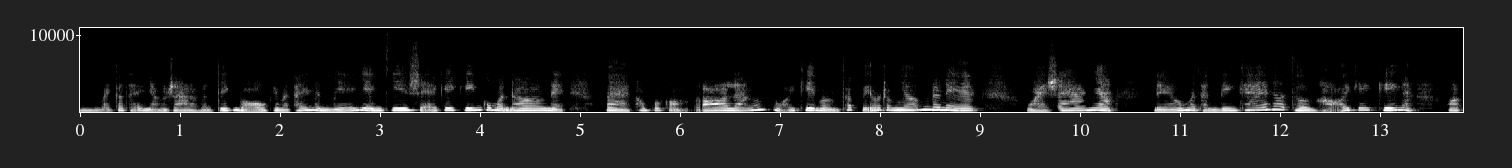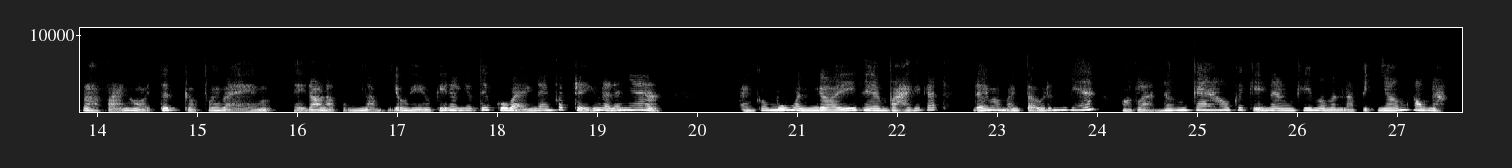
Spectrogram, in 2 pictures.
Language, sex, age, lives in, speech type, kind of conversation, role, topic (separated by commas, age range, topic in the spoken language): Vietnamese, female, 30-34, Vietnam, read, expert-assistant, expert, Những kỹ năng cần thiết để làm việc nhóm hiệu quả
